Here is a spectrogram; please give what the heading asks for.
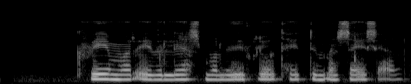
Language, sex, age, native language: Icelandic, female, 15, Icelandic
